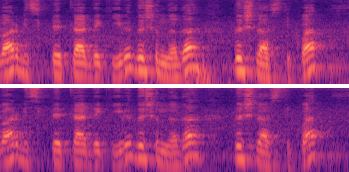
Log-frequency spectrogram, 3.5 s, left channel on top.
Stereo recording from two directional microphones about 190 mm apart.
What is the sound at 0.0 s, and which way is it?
Speech, 35° left (ahead or behind).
